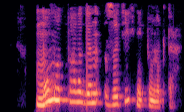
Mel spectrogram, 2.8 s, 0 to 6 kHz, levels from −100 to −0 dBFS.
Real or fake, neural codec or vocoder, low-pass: real; none; 5.4 kHz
